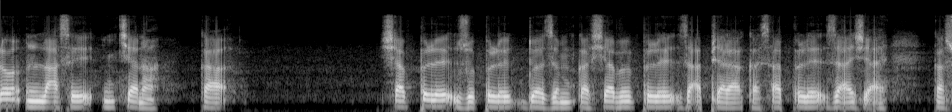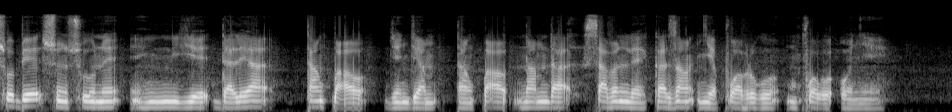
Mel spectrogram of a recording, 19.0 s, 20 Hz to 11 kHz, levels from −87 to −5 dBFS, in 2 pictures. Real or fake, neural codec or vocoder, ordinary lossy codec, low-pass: real; none; AAC, 64 kbps; 7.2 kHz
